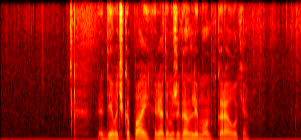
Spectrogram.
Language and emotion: Russian, neutral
